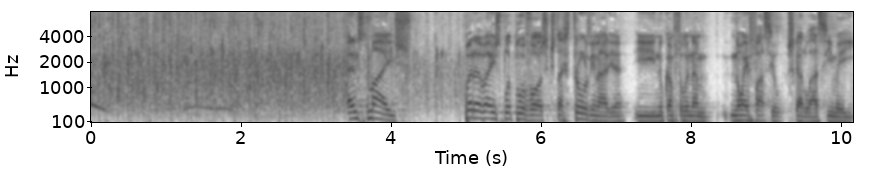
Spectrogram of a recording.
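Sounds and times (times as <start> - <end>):
audience applause: 0.0 - 5.2
speech: 3.4 - 4.4, 5.0 - 10.1.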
